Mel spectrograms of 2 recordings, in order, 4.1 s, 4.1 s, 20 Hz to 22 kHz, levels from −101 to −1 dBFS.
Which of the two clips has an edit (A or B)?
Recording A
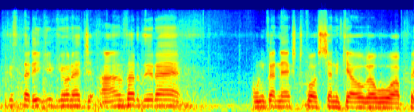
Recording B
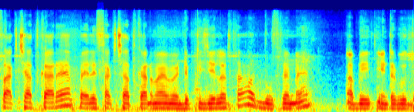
A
